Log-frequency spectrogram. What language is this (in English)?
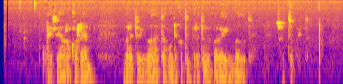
Basque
